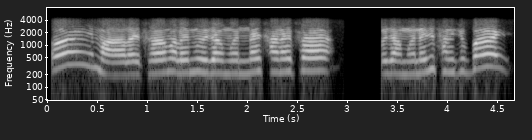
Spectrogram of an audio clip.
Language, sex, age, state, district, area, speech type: Bodo, male, 45-60, Assam, Baksa, rural, conversation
